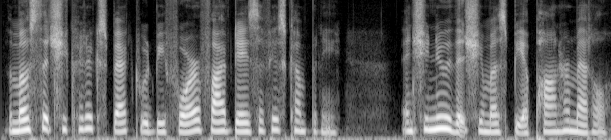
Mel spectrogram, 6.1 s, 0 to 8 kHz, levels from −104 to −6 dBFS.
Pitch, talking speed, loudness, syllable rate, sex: 195 Hz, 245 wpm, -19 LUFS, 5.6 syllables/s, female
